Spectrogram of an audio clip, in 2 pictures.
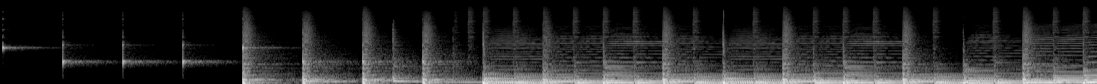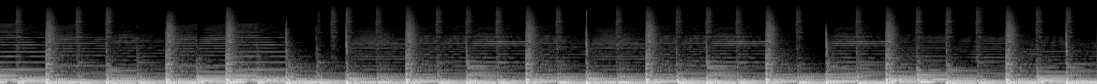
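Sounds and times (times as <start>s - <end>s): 
walking bass line: 4.8s - 21.9s.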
